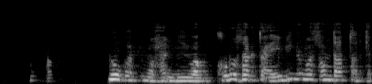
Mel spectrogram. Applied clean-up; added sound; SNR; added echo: neural mask model DeepFilterNet 3.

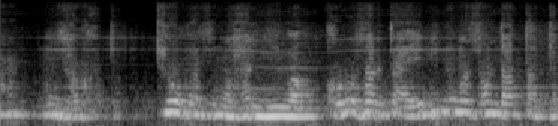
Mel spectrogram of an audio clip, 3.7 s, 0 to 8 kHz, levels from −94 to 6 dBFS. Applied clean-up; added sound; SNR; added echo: neural separator model SepFormer DNS4.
